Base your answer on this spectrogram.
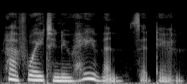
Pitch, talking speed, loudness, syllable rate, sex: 185 Hz, 130 wpm, -16 LUFS, 4.9 syllables/s, female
